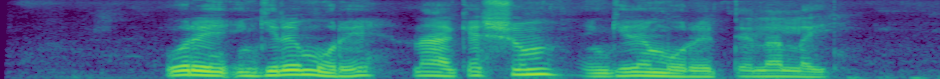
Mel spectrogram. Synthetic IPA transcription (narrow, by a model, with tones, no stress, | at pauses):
wo˦ɾe˨ʔi˨ŋɡi˦ɾe˦mo˨ɾe˨na˦˨kɛ˦ʃu˦mi˨ŋɡi˦ɾe˦mo˨ɾe˨tɛ˨la˦la˨j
